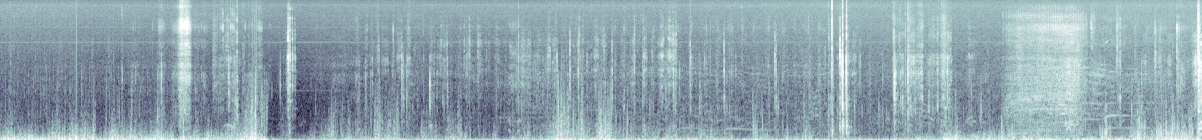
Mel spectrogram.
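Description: Rubbing and rumbling noise from a small keychain camera's microphone being handled against skin and clothing, with scattered knocks. The low rumble drops off suddenly about five seconds in.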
